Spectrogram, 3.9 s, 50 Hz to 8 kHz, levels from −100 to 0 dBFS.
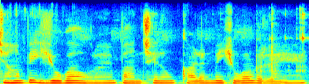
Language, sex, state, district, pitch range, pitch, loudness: Hindi, female, Gujarat, Valsad, 180-195 Hz, 190 Hz, -20 LUFS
